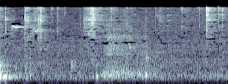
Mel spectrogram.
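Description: Faint clinking and rustling of gold-plated necklaces being handled, with a slightly louder stir about a second in.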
